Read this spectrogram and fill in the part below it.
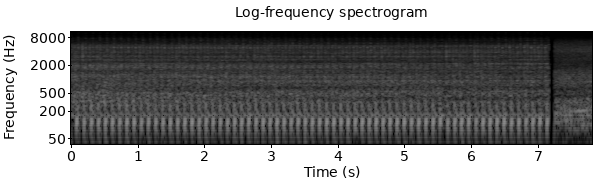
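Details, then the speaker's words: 2021 United 70cc motorcycle, started for an engine sound check: crisp, even single-cylinder putter at about three beats a second, steady without misses until it cuts off. Healthy idle. "तो आपने आवाज़ सुनी है, bike के engine में बेहतरीन आवाज़ आ रही है।"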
